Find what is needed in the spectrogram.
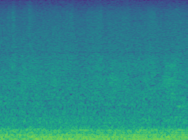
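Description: A steady low-pitched hum with a faint hiss, unchanging throughout.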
